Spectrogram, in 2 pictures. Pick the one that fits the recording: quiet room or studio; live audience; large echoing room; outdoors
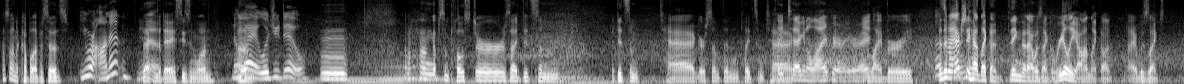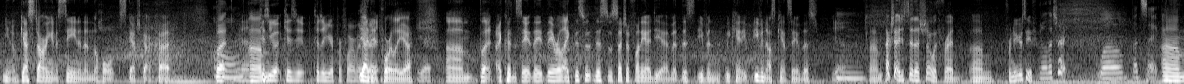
outdoors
